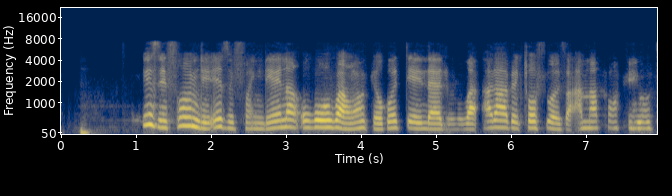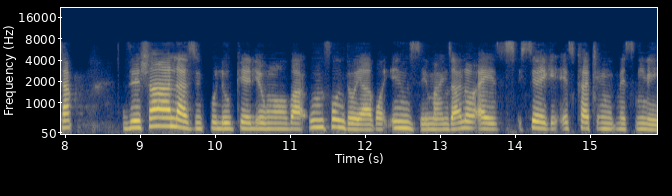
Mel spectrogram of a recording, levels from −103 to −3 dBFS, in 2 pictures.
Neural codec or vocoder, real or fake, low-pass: codec, 16 kHz, 1.1 kbps, Voila-Tokenizer; fake; 7.2 kHz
